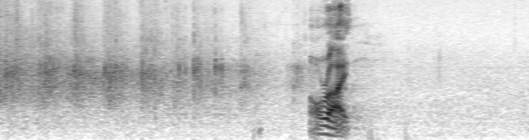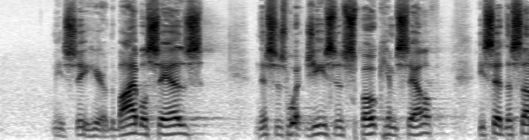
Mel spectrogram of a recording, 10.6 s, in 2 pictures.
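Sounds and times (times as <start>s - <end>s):
church congregation clapping during a Sunday school service: 0.0s - 3.5s
speech: 3.1s - 3.6s, 5.8s - 10.5s.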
